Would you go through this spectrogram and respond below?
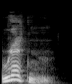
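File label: "redden", English, British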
